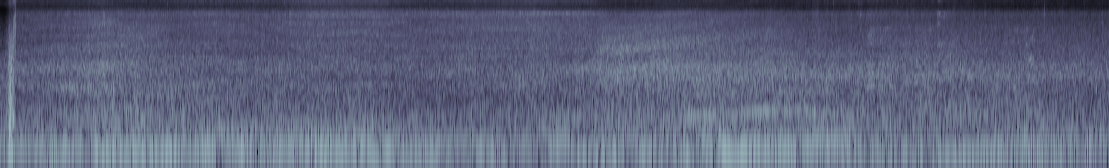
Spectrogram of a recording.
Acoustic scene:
street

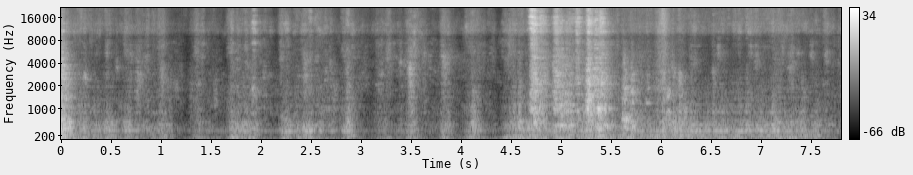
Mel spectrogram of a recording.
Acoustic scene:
kitchen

